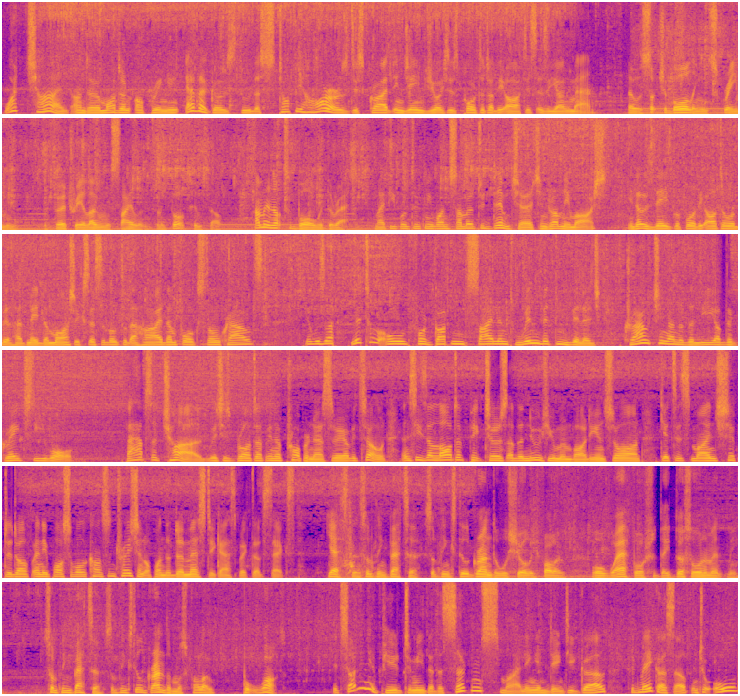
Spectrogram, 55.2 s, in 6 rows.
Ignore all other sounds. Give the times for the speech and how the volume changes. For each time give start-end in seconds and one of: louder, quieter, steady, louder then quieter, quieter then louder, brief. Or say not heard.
0.0-55.1 steady.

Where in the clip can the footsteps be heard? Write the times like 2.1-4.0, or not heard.
not heard.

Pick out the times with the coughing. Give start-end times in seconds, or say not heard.
not heard.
